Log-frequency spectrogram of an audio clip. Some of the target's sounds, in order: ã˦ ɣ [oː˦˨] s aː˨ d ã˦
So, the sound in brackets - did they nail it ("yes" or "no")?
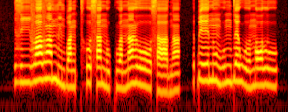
yes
